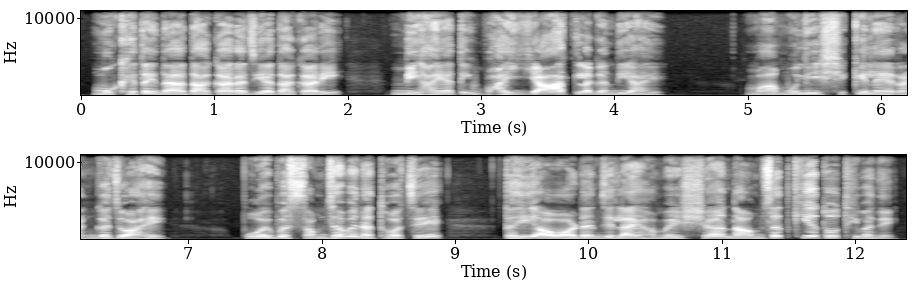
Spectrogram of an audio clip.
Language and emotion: Sindhi, disgusted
